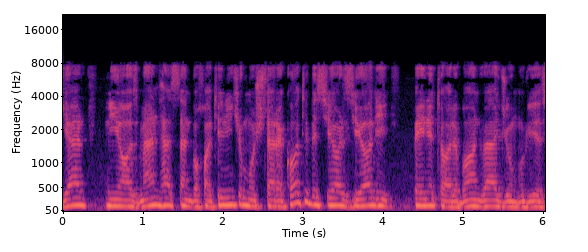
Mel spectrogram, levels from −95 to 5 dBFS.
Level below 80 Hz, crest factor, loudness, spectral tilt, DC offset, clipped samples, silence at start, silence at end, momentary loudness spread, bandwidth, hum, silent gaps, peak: -62 dBFS; 14 dB; -29 LUFS; -5 dB/octave; under 0.1%; under 0.1%; 0 s; 0 s; 3 LU; 8.4 kHz; none; none; -14 dBFS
